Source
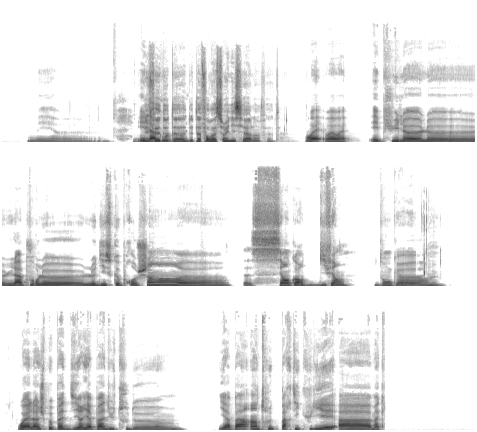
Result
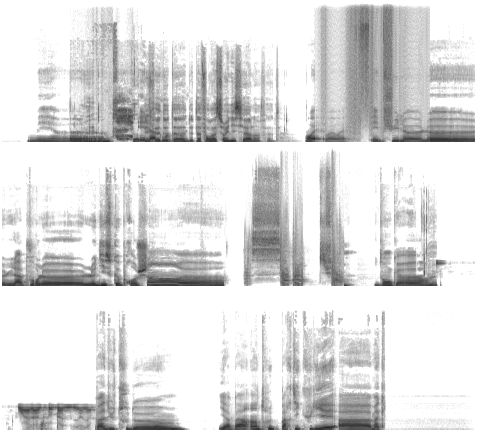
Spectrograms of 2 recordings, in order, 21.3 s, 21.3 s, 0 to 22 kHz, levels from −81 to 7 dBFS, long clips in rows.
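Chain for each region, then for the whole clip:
1.02–2.15 s: high-pass 380 Hz + level flattener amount 100%
4.69–6.42 s: zero-crossing glitches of -22.5 dBFS + compression 12:1, threshold -29 dBFS + three bands expanded up and down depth 70%
7.66–8.48 s: high-pass 250 Hz 6 dB/octave + band-stop 4.1 kHz, Q 7.8
10.42–12.23 s: high-pass 1.2 kHz 24 dB/octave + compression, threshold -33 dBFS + loudspeaker Doppler distortion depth 0.46 ms
13.61–15.59 s: compression 20:1, threshold -30 dBFS + frequency inversion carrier 3.8 kHz
16.12–18.51 s: high-pass 180 Hz 24 dB/octave + tilt EQ -2.5 dB/octave
whole clip: high-pass 130 Hz 24 dB/octave; level rider; loudness maximiser +7 dB; trim -4 dB

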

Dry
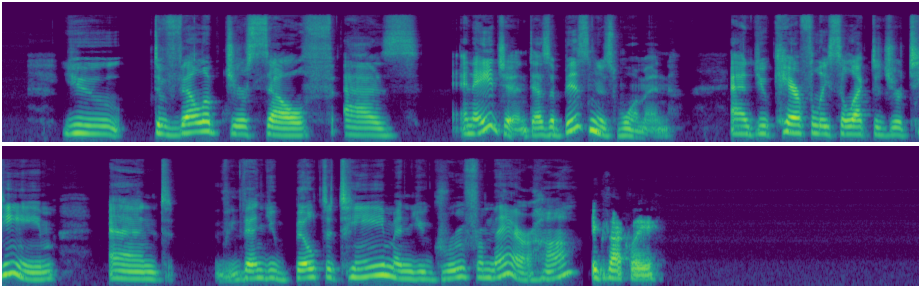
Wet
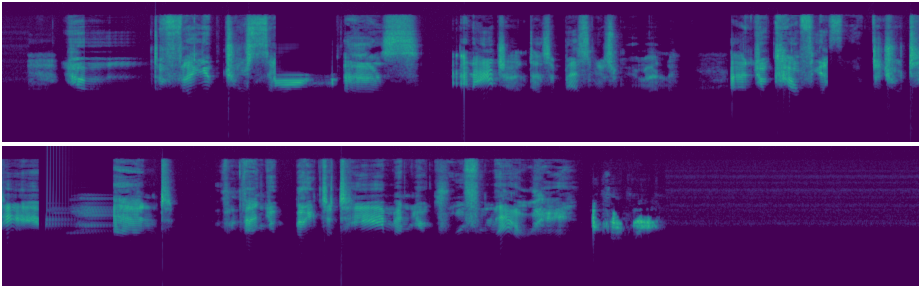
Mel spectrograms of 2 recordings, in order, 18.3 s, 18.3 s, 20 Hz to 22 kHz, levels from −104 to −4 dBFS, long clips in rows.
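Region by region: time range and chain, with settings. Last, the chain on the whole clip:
0.82–1.58 s: peaking EQ 2 kHz +12.5 dB 0.32 oct + flutter echo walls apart 10.4 m, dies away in 0.41 s + compression 16:1, threshold -41 dBFS
2.73–3.35 s: frequency inversion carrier 2.9 kHz + compression 3:1, threshold -38 dBFS + comb of notches 690 Hz
4.72–7.43 s: low-pass 3.6 kHz 6 dB/octave + transient shaper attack +3 dB, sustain -1 dB + compression 2:1, threshold -34 dBFS
8.25–8.72 s: inverse Chebyshev band-stop 450–5900 Hz + comb 6.4 ms, depth 67% + compression 10:1, threshold -47 dBFS
9.53–10.29 s: spectral contrast enhancement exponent 1.8 + phase dispersion highs, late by 94 ms, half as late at 1.2 kHz + flutter echo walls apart 5.3 m, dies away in 0.89 s
whole clip: steep high-pass 2.5 kHz 96 dB/octave; treble shelf 5.6 kHz +10.5 dB; compression 10:1, threshold -35 dBFS; trim +1 dB

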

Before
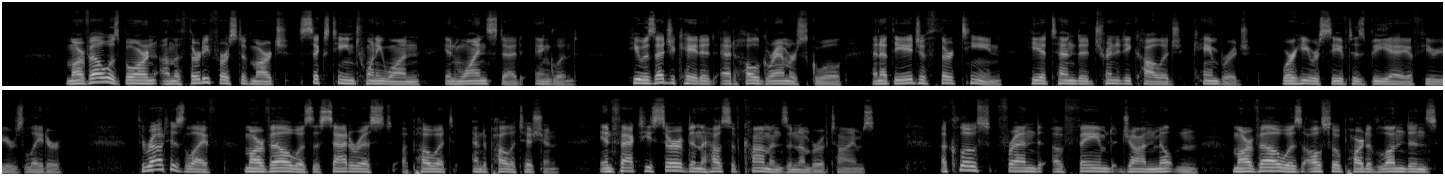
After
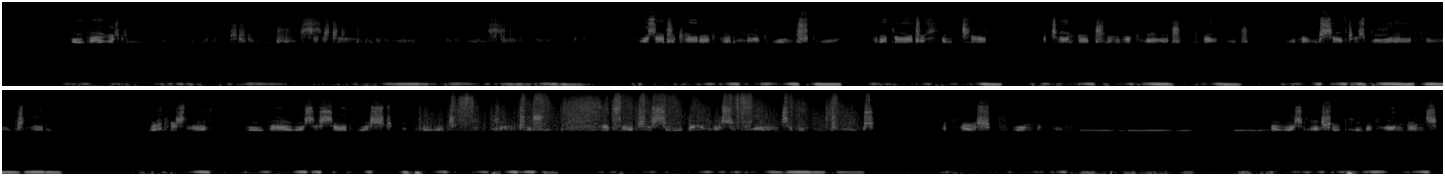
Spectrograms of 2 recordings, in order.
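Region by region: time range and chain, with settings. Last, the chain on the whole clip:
1.11–6.38 s: compression 8:1, threshold -36 dBFS + feedback delay 86 ms, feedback 23%, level -4.5 dB
9.83–10.42 s: median filter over 15 samples + dynamic bell 3.9 kHz, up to -4 dB, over -55 dBFS, Q 1.7 + compression 3:1, threshold -30 dBFS
18.53–23.09 s: zero-crossing glitches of -25 dBFS + flange 1.4 Hz, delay 4.6 ms, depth 5.7 ms, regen +28%
25.19–27.11 s: compression 3:1, threshold -27 dBFS + frequency inversion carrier 2.9 kHz
whole clip: FFT band-reject 110–3000 Hz; level-controlled noise filter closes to 1.3 kHz, open at -32 dBFS; peak limiter -27.5 dBFS

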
